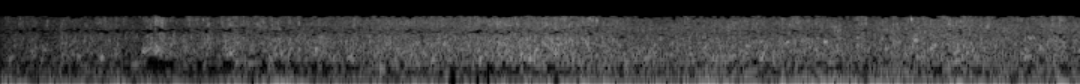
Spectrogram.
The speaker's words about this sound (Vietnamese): Tiếng bì mịch của sóng nước vỗ vào mạn thuyền nghe mơ hồ như dư âm của bạc thuyền trăng vương vãi vào gió mặn.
